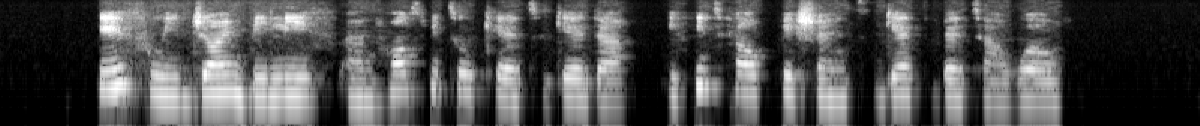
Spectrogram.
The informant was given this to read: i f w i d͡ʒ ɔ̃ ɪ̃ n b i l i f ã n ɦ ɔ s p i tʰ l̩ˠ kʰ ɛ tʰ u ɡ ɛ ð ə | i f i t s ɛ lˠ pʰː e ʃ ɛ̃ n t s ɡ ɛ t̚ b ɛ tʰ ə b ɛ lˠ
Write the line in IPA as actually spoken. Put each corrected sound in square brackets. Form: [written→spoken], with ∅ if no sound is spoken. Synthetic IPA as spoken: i f w i d͡ʒ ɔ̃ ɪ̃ n b i l i f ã n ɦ ɔ s p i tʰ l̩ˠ kʰ ɛ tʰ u ɡ ɛ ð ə | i f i t [s→h] ɛ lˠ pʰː e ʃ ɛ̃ n t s ɡ ɛ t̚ b ɛ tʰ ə [b→w] ɛ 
